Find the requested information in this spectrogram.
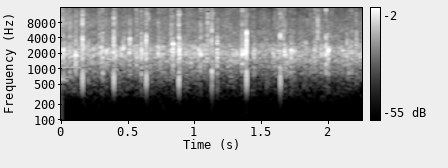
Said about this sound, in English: Come on, you want to clap? Give the Lord a big hand. Hallelujah.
